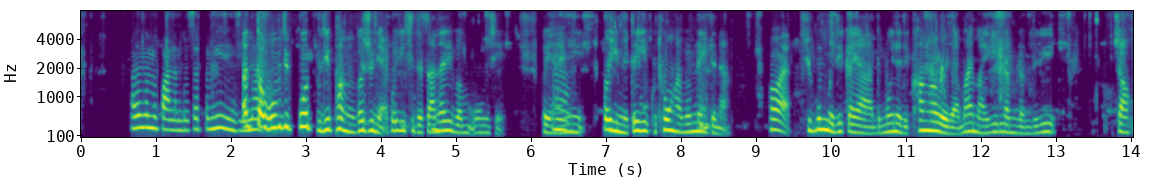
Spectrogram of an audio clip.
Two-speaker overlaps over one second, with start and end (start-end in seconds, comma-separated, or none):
none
